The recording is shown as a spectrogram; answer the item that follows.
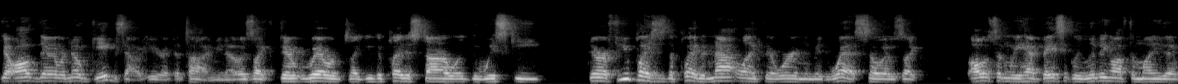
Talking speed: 280 wpm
